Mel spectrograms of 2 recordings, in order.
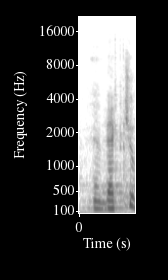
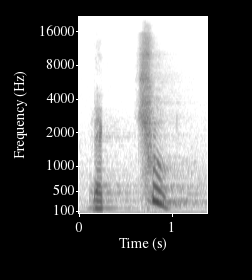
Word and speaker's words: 맥추: 발음 잘해야 돼. 맥주 감사 주일이 아니라 맥추 감사 주일.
